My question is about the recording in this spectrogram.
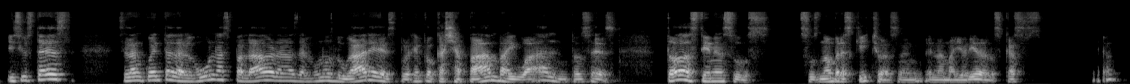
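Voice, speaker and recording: A man's voice: fairly high pitch, expressive, measured pace, breathy edge. A man teaching a language class online, patiently drilling sounds for students to repeat.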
